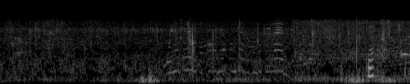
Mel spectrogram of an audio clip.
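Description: Several short bird calls over a faint outdoor background: a quick run of small chirps past the middle, and a louder short call just before the end.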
